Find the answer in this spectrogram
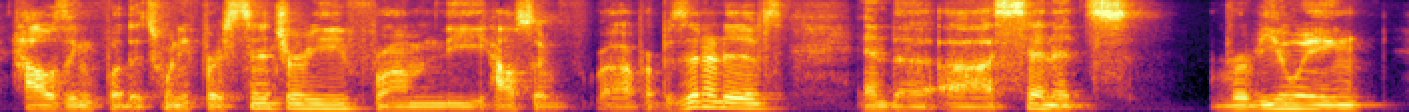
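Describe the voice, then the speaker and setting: A laid-back man co-hosting a podcast with a notably low voice. He chuckles often and talks in loose, hesitant phrases full of fillers as he works through a topic. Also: normal speed. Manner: easygoing, chuckling, hesitant filler-heavy delivery. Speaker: co-host. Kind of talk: casual chat.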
